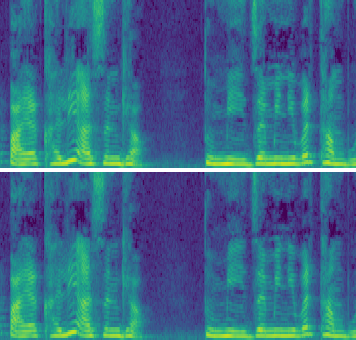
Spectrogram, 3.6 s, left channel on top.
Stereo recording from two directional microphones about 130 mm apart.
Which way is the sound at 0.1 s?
35° left (ahead or behind).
